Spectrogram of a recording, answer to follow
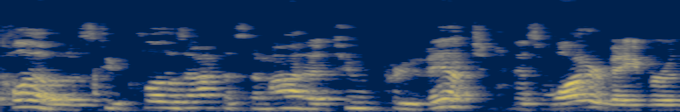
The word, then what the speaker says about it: stomata: But also another thing that happens is that these guard cells that make up the stomata, you got to say it like an Italian, stomata, and I'm half Italian, so I can get away with that.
